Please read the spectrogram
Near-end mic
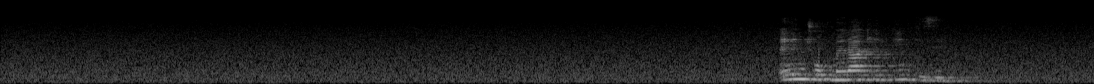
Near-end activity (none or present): present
